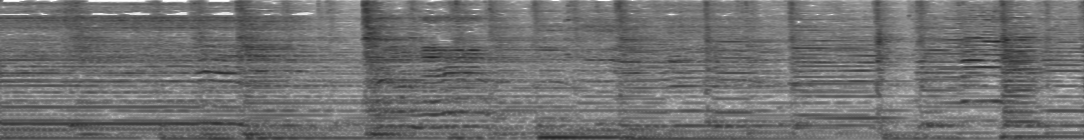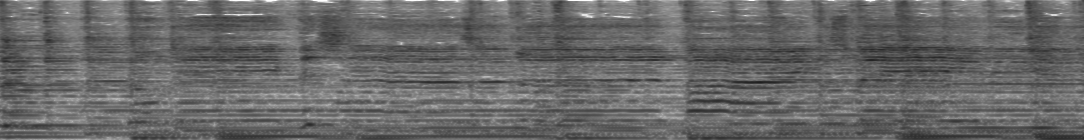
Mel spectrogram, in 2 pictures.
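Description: Acoustic string band playing live: two acoustic guitars, a mandolin, a fiddle and an upright bass, with a woman singing lead.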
